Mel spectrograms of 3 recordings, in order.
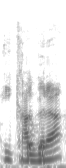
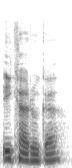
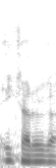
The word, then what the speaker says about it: Ikaruga: with the katana oh iura can you say her name ikaruga yeah ikaruga oh I thought her I always thought her name was iura but yeah iar because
